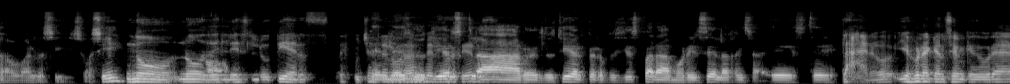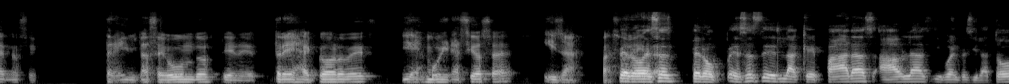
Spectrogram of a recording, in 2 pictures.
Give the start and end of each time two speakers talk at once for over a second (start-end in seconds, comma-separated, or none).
3.7-5.0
